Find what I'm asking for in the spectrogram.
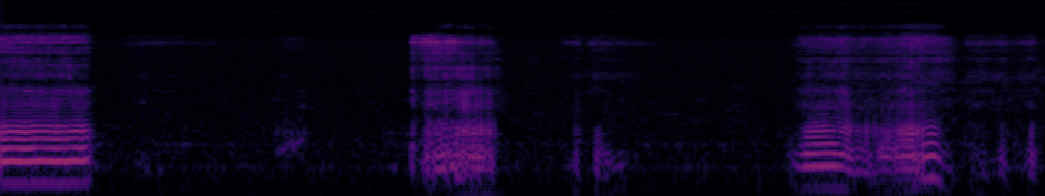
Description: My puppy fell asleep after his shots and this is what he started doing... very funny!!!!!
